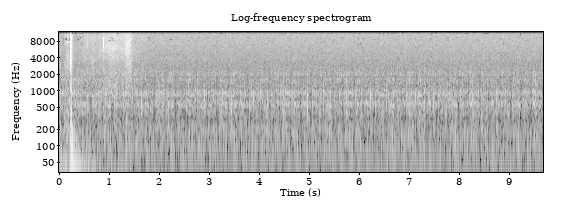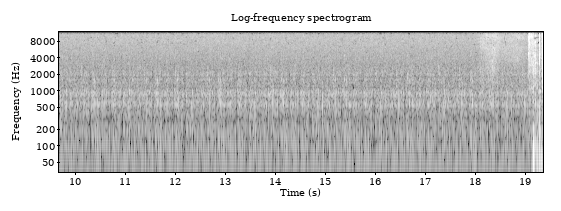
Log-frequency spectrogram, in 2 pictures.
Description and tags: Empty running sound
Gramophone running sound with no record on.
shellac, antique, Playback-rate, antique-audio, Gramophone, mechanical-instrument, End-scratch, record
